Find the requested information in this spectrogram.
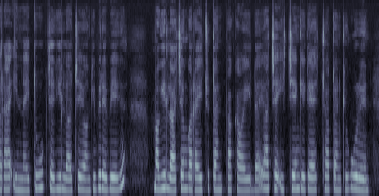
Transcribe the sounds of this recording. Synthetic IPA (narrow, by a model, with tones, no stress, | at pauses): ɾa˦ʔi˨na˨i˨tu˦ku˦k̚t͡ʃe˦ki˦lɔ˨t͡ʃe˦jɔ˨ŋɡɪ˦bi˦ɾe˨be˦ke˦ma˨ki˦lɔ˨t͡ʃe˦ŋɡɔ˨ɾʔa˦i˦t͡ʃu˦ta˦npa˦ka˨wɛ˨ɪda˨jɔ˦t͡ʃe˦ʔi˨t͡ʃe˦ŋɡɪ˦kɛ˦t͡ʃɔ˦tɔ˨nki˦ku˦ɾe˨n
